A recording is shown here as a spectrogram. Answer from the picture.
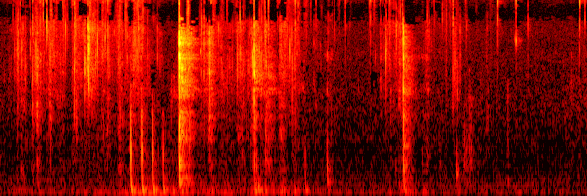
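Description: Faint chewing of a mouthful of chile omelette, with scattered small clicks and a sharper click about two seconds in.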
